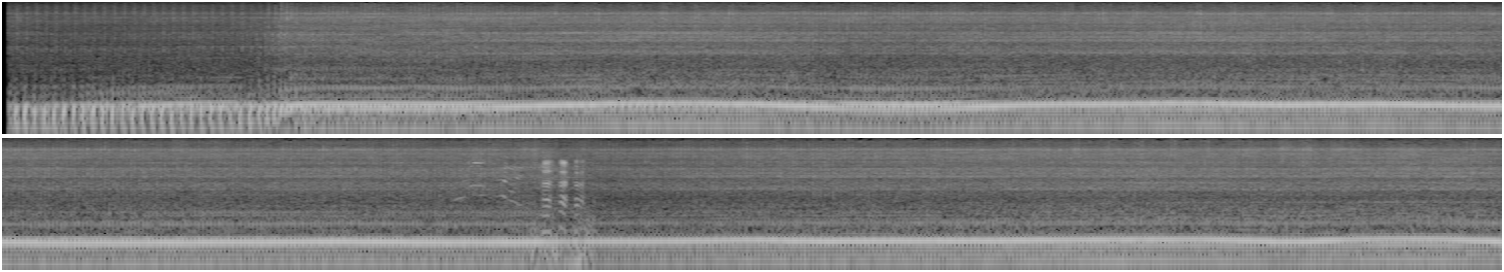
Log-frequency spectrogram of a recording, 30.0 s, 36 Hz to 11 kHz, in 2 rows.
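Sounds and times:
quad bike engine running: 0.1s - 30.0s.

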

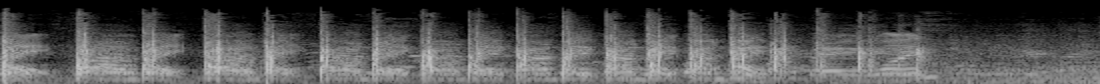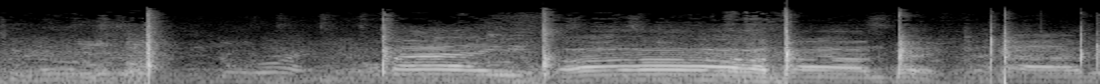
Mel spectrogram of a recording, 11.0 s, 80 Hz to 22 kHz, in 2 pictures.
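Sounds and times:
hands clapping: 0.4s - 4.7s, 6.2s - 6.4s, 9.4s - 11.0s.

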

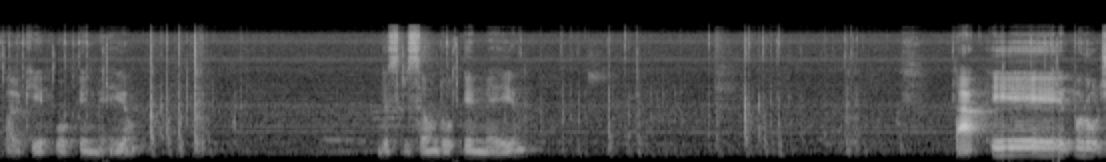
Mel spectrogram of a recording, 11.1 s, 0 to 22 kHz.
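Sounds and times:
keyboard key clicks: 0.1s - 2.1s.

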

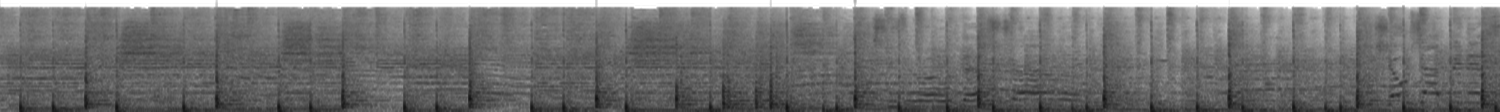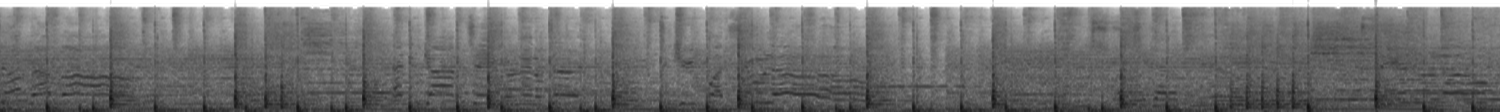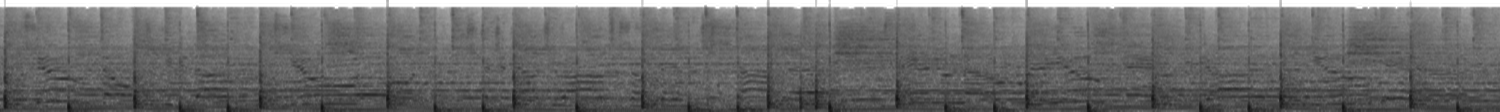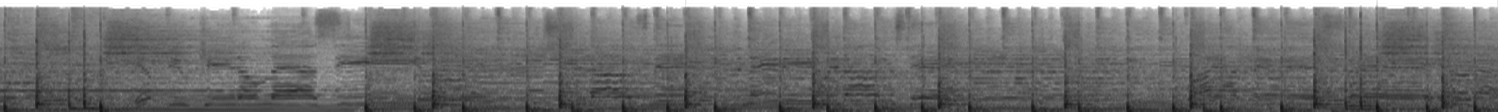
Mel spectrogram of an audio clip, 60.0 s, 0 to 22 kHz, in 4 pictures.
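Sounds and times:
drum kit rock beat: 0.0s - 59.9s
recorded rock song: 0.0s - 59.9s.

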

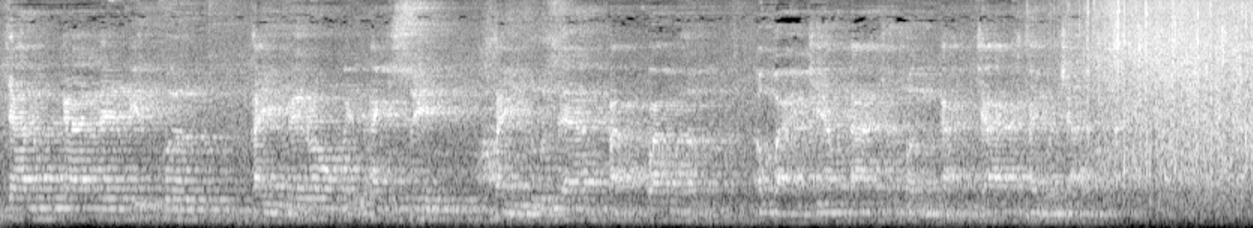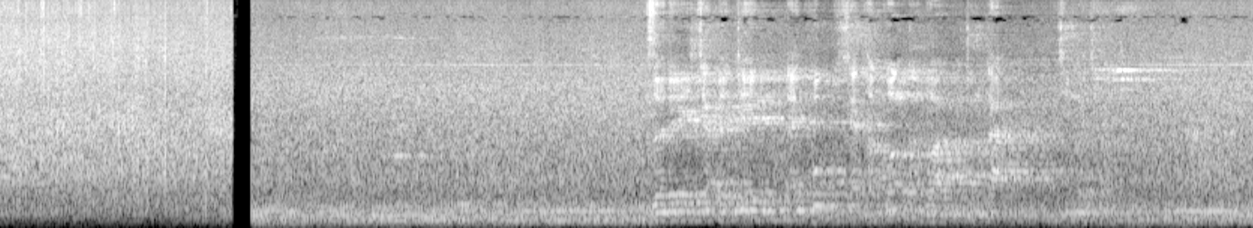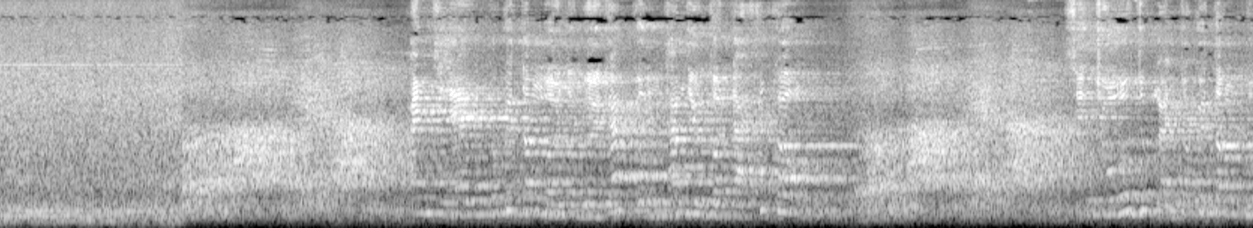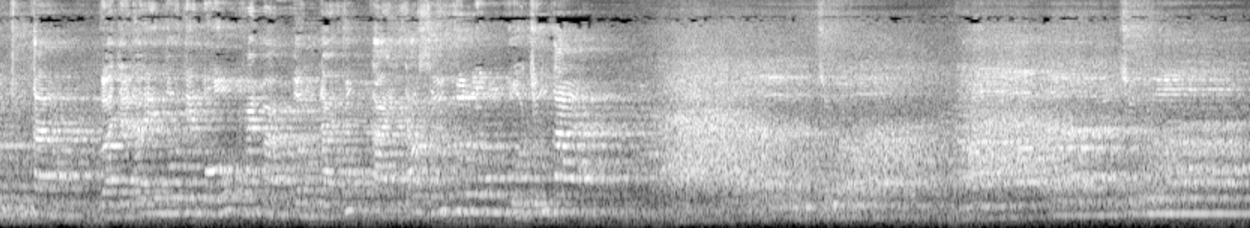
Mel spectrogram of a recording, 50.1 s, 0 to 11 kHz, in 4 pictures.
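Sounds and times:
steady low hum: 0.0s - 11.2s, 15.1s - 44.3s
congregation singing a hymn: 26.9s - 29.2s, 33.0s - 36.0s, 44.1s - 50.0s.

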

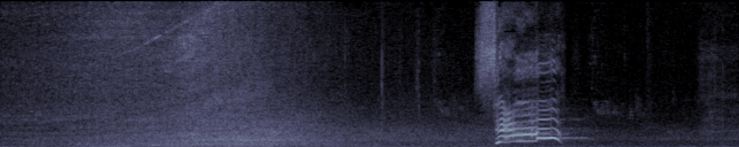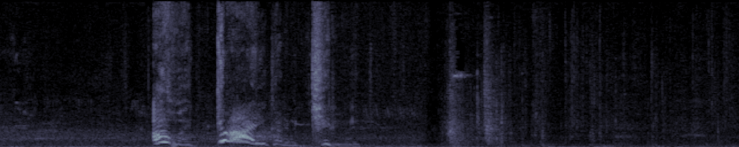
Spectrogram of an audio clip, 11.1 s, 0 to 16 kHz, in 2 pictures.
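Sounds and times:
woman shouting high-pitched: 3.6s - 4.4s, 6.7s - 8.2s.

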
